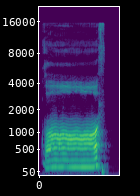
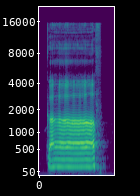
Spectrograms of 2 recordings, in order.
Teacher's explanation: قاف، کاف، دیکھیں دونوں ہم آواز حروف ہیں، لیکن قاف کو پر پڑھا جاتا ہے اور کاف کو باریک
